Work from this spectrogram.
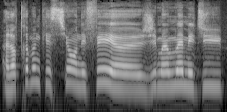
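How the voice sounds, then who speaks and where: A high-pitched woman with a darkish tone and fairly even intonation talks at a moderate pace, with no room sound. She founded an outdoor school and is giving a radio interview at an outdoor event, switching between English and French, fluent yet full of fillers and restarts.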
